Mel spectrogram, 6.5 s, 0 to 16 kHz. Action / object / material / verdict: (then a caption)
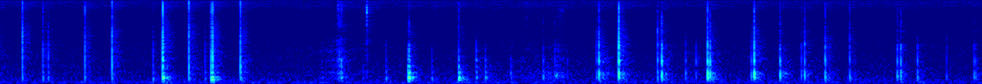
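tap / paper books / paper / none. Paper books are tapped with light, quick strikes, about 23 quiet, dry taps in an uneven rhythm. Each tap is a short bright click with almost no ring over a soft background hiss.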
